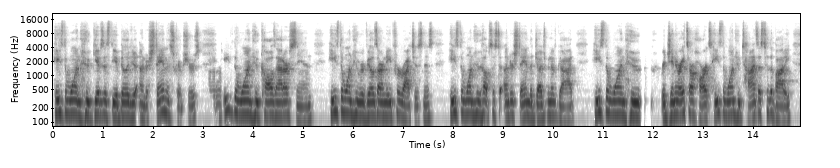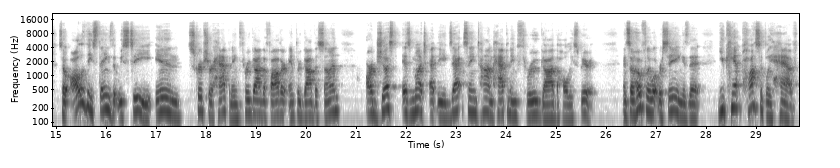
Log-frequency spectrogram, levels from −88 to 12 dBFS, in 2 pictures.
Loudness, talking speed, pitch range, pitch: -19 LUFS, 210 wpm, 130-155 Hz, 140 Hz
